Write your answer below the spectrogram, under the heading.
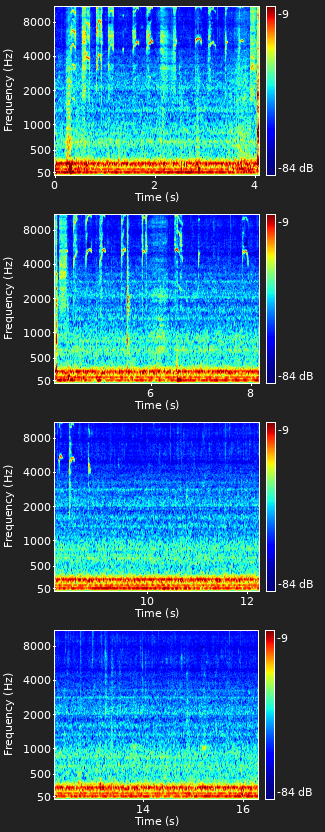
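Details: Mouse pups, ten days old, being fed by their mother; clusters of thin high squeaks crowd the first seconds, then thin out to a few isolated peeps, with a constant low hum underneath.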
